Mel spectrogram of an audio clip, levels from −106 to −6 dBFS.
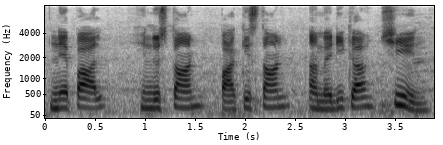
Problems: constant background noise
